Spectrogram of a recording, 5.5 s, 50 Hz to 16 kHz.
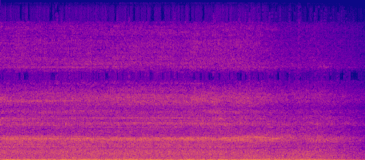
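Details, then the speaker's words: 1970 Chevy C20 truck V8, restarted with timing sounding right, low fuel: smooth, steady idle with even low rumble, no misses or ticks, a healthy normal idle. "let's start it up again the timing sounds perfect that's a good thing"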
